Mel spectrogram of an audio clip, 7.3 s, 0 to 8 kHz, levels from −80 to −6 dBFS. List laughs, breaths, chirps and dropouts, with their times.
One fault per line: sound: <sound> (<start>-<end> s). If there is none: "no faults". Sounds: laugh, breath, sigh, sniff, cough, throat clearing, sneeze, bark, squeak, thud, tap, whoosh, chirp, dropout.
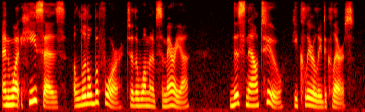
no faults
